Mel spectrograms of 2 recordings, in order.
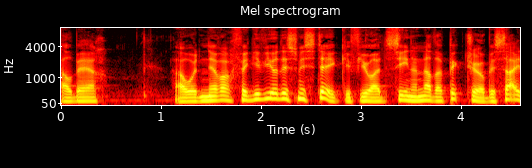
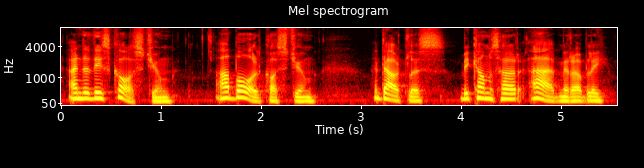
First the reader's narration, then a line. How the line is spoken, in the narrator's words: said the Count in a perfectly calm tone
